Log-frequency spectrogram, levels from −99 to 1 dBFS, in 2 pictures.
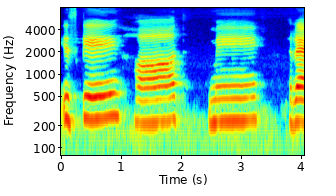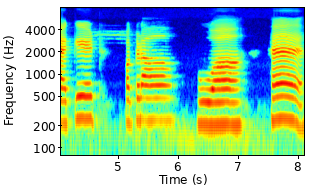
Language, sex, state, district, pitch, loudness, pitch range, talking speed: Hindi, female, Punjab, Fazilka, 235 Hz, -14 LUFS, 220-245 Hz, 50 wpm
